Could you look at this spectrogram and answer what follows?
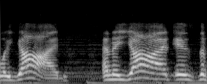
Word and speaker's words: yod: They're a lot like what we call a yod. And a yod is the finger of God. Or yud, if you say it in Hebrew. But in astrology, I believe we can now pronounce it as a yod.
